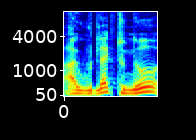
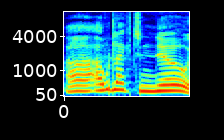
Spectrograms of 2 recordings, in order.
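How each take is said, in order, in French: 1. C'est dit avec un fort accent français. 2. C'est dit avec un essai d'accent anglais. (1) "Et là, ça sort tout seul" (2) "dès que j'essaie d'avoir une espèce d'accent"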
